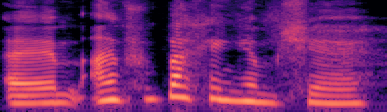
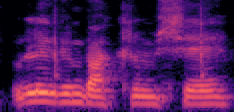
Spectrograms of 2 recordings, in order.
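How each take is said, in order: First: Copying her London Buckinghamshire; mimicking her accent. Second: Buckinghamshire with the h dropped, bakləmshi; her London accent. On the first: Co-host imitating her way of saying Buckinghamshire. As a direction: echo the way she said it, lightly. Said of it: "the difference in the way she spoke". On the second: Real, not acted. Guest reading out her hometown in her own London accent. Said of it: "the difference in the way she spoke then".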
